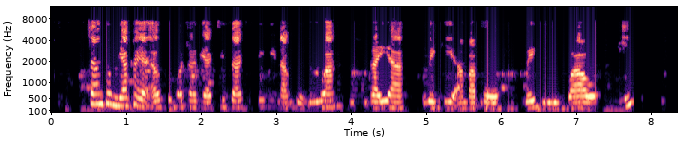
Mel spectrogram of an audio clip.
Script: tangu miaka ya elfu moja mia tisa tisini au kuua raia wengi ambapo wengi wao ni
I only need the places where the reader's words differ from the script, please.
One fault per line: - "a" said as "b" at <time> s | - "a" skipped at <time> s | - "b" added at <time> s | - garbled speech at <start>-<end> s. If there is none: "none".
- "au" said as "na" at 3.0 s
